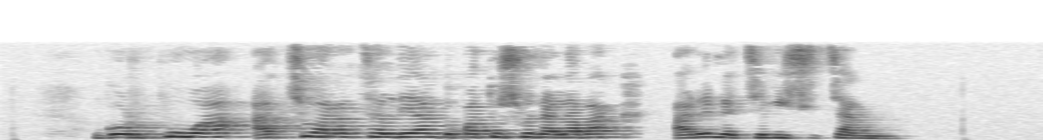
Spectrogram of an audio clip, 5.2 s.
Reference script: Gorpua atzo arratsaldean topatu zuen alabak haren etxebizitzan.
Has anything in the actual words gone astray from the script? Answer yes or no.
no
